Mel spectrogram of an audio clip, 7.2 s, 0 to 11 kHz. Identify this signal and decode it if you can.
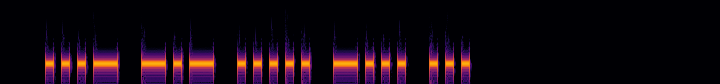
Morse code, heard as a keyed tone, about 15 wpm, 700 Hz. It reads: VK5BS
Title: DXCC-100 Call Signs - 5 Characters - Repeated 2x - 15wpm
